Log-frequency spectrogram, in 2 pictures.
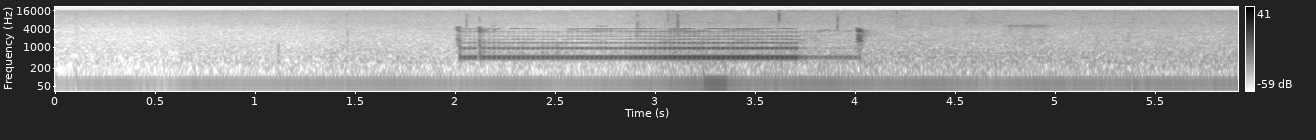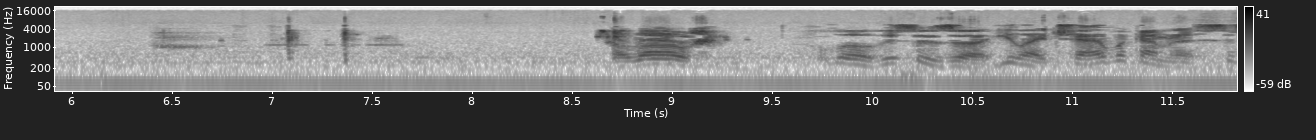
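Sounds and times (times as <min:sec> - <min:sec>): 
quiet telephone line noise: 0:00.0 - 0:11.8
telephone call tone played through a small speaker into a microphone: 0:02.0 - 0:04.0
speech: 0:08.8 - 0:11.8.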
